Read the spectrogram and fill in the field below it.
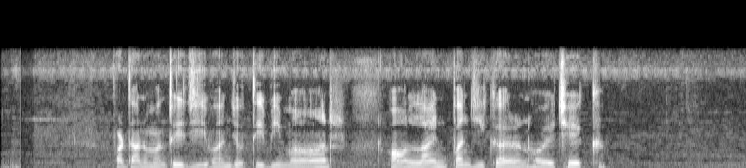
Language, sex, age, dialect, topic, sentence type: Magahi, male, 25-30, Northeastern/Surjapuri, banking, statement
